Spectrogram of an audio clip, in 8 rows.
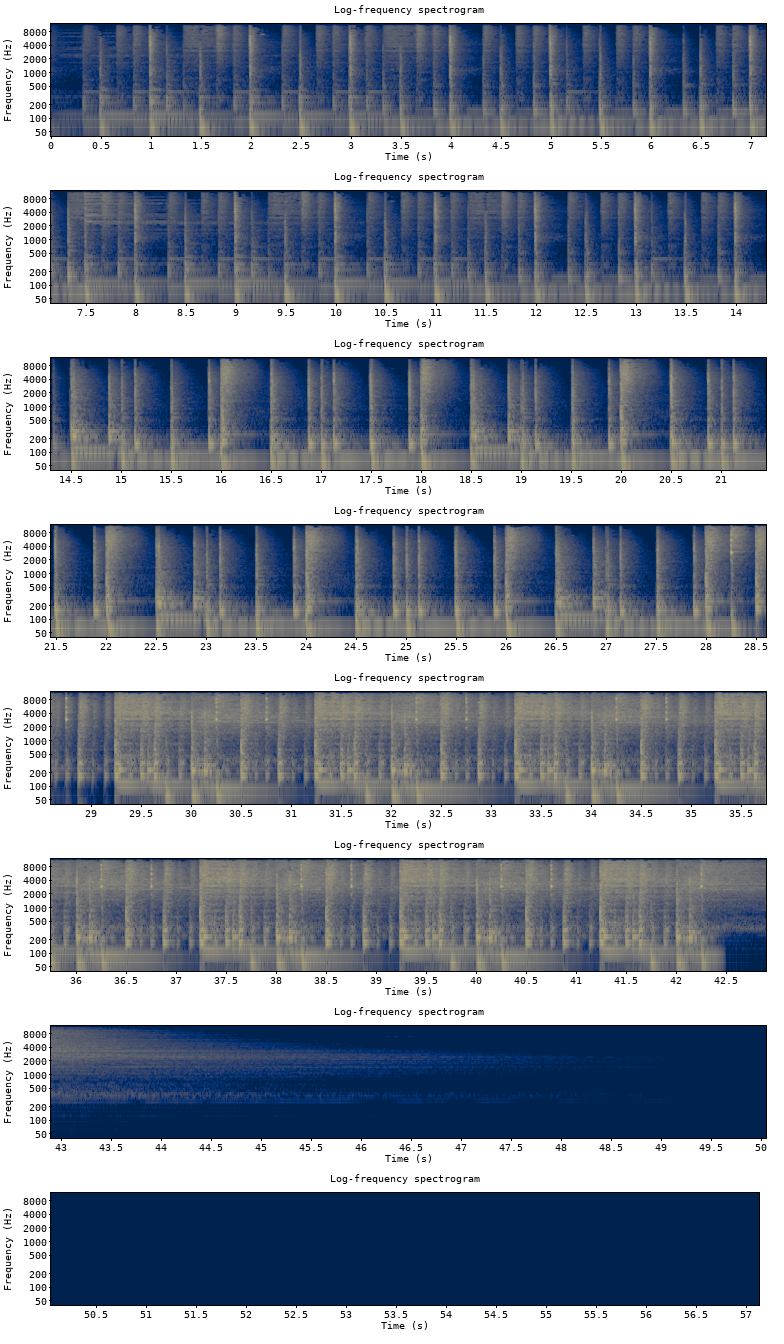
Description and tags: ADDICTIVE DRUMS PRACTICE
Just something I put together for fun with my new Addictive Drums-2 program. I used Audacity to drag and drop and then sent it to my Sony editing. I duplicated the tracks for a total of three. I like how it sounds and hope you do too. Thanks. :-)
beat, toms, cymbals, Drums, tom, marching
